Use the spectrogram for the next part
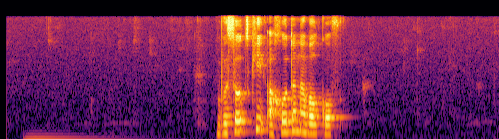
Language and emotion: Russian, neutral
